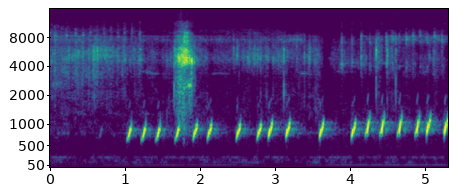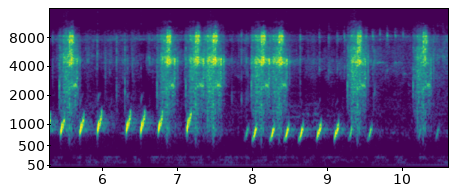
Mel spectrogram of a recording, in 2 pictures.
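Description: Quick runs of little rising game blips pop one after another.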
